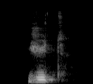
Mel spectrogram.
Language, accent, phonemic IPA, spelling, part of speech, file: French, France, /ʒyt/, jute, noun / adjective / verb, LL-Q150 (fra)-jute.wav
- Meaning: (noun) jute; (adjective) Jute (of an ancient Germanic people); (noun) 1. Jute (member of an ancient Germanic people) 2. Jute (language) 3. sperm, cum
